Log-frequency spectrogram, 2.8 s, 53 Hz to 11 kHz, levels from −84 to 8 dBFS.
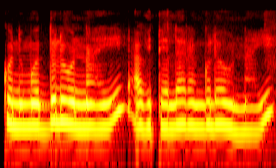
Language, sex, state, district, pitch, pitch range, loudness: Telugu, female, Telangana, Mahabubabad, 205 Hz, 200-215 Hz, -15 LUFS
